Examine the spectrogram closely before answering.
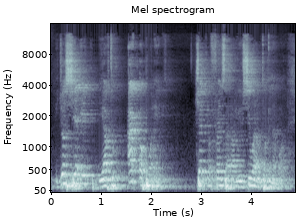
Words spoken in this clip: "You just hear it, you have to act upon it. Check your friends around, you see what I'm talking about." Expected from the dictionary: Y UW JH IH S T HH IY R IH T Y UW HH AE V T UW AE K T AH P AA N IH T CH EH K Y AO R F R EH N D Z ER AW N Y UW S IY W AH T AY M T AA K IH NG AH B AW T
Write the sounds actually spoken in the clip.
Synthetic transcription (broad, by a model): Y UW JH IH S T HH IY IH T Y UW HH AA F T UW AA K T AH P AA N IH T CH EH K Y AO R F R EH N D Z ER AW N Y UW S IY W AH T AY M T AA K IH NG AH B AW T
